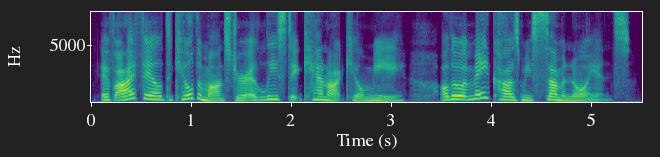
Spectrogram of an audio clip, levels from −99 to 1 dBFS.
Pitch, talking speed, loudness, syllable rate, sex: 245 Hz, 230 wpm, -19 LUFS, 5.5 syllables/s, female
